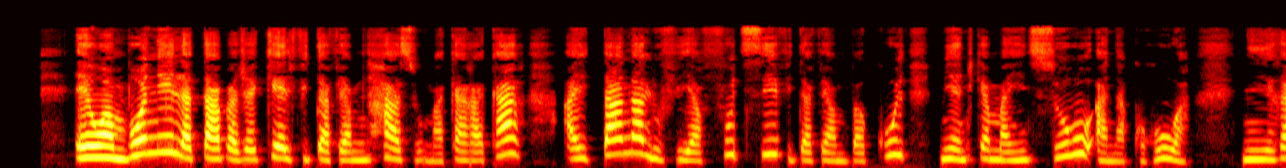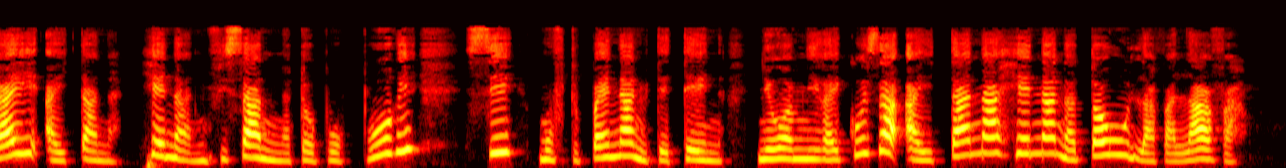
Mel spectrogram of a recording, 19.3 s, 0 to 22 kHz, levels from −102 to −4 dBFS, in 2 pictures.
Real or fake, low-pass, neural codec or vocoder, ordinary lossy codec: real; 10.8 kHz; none; MP3, 64 kbps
